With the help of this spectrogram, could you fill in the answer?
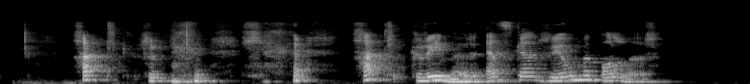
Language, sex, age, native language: Icelandic, male, 30-39, English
